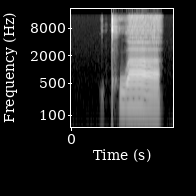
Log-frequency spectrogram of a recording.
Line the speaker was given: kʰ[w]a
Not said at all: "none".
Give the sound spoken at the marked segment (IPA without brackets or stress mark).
w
